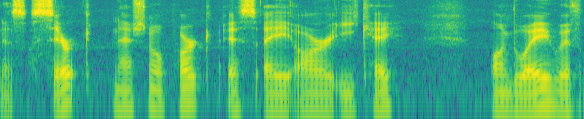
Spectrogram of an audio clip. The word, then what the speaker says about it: Sarek: We'll be checking out I believe the pronunciation is Sarek National Park, S-A-R-E-K, along the way with Ron leading the pack tonight.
